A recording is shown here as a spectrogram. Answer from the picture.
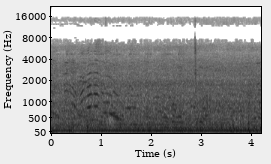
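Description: Onlookers exclaiming "Oh!" and chattering, the calls strongest in the first second or so, over the steady low drone of a vehicle engine running.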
